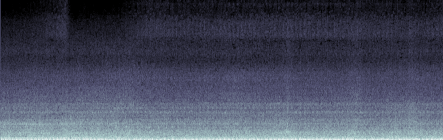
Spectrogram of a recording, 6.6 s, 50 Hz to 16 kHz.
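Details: 1937-frame, 1940-engine Matchless Model X 990cc side-valve V-twin, long plagued by poor starting. A breaking-up tank liner earlier blocked fuel, and plug spark is weak. Lumpy, uneven low beat once running after much effort: hard starting, cause unconfirmed.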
